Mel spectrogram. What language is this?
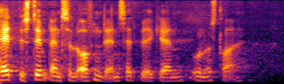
Danish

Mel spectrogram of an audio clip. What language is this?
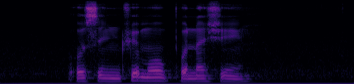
Northern Sotho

